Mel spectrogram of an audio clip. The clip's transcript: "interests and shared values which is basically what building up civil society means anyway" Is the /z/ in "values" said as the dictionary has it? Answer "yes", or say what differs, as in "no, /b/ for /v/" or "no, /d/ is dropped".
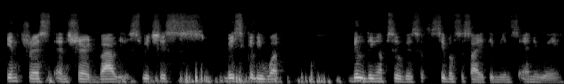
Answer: no, /s/ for /z/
